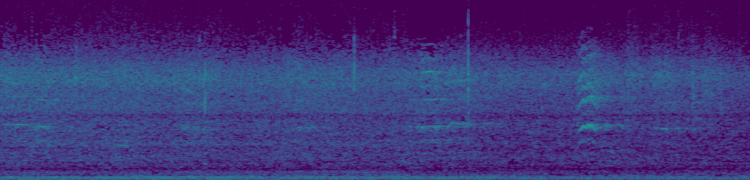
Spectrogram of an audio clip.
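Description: Steady outdoor background noise with a low rumble, and a faint short high chirp about six seconds in.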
